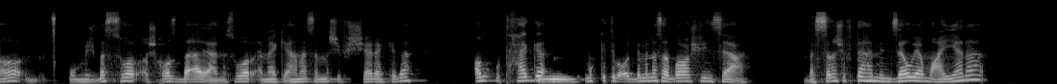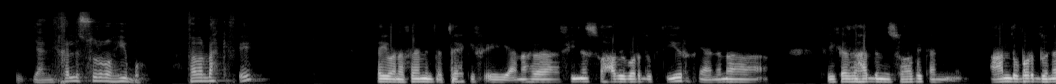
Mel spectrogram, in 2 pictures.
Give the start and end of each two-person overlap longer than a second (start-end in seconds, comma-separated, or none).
none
